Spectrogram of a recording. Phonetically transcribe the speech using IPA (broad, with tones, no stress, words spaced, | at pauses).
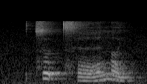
t͡sɵ˥t̚t͡sʰɛː˨˥ŋɐ˨j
